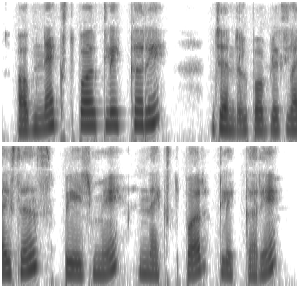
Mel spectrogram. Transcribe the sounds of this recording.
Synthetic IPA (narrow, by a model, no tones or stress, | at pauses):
ɐbnɛːksʈpɐɾklɪkːɐɾẽː | d͡ʒɐnɾəlpɐblɪklaːɪsə̃nspeːd͡ʒmẽ | nɛːksʈpɐɾklɪkːɐɾẽː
